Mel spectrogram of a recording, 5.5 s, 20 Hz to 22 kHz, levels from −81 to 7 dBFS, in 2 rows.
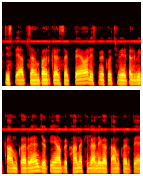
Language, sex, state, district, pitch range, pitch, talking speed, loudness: Hindi, male, Bihar, West Champaran, 115-125 Hz, 120 Hz, 280 wpm, -18 LUFS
